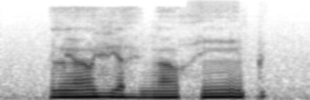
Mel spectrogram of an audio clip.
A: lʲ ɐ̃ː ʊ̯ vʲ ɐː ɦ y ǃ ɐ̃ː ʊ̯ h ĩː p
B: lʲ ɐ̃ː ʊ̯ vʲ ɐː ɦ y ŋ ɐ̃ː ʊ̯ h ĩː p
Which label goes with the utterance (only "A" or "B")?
B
